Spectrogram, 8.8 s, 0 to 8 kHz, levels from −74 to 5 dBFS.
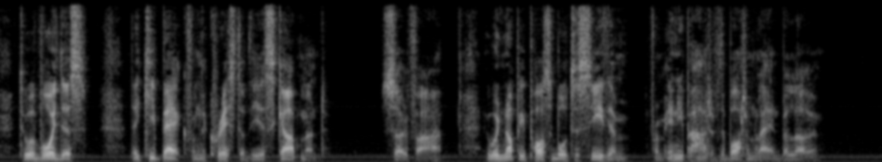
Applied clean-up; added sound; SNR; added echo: none; none; none; none.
